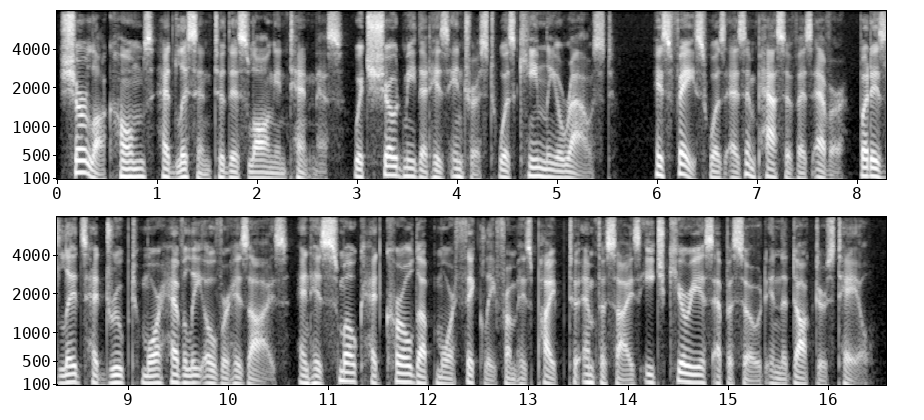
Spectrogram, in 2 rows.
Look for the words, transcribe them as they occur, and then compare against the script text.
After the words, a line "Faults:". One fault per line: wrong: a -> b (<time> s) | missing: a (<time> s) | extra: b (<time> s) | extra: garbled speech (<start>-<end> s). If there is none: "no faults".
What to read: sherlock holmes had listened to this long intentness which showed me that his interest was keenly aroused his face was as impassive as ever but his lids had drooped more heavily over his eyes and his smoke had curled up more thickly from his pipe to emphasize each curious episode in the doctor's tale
sherlock holmes had listened to this long intentness which showed me that his interest was keenly aroused his face was as impassive as ever but his lids had drooped more heavily over his eyes and his smoke had curled up more thickly from his pipe to emphasize each curious episode in the doctor's tale
Faults:
no faults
